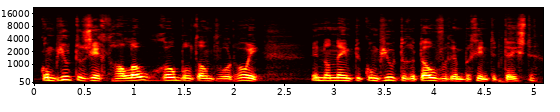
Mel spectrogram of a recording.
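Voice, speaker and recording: A man's voice: medium pitch, a little fast, dark tone, breathy edge, close to an everyday voice. A man playing a practical, down-to-earth space-station technician in a radio play, brusque and colloquial. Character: practical, matter-of-fact male space-station technician, mildly irritable. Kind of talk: Dutch radio play acting.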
